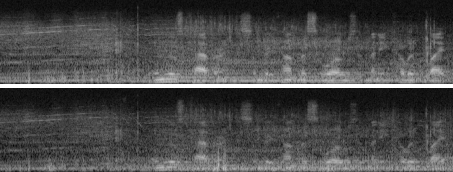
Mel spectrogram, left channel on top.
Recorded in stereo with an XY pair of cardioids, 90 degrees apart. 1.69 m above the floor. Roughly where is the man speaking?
Ahead left.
